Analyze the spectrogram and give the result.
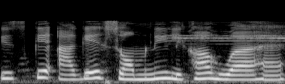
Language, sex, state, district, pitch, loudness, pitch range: Hindi, female, Jharkhand, Palamu, 245 Hz, -12 LUFS, 230-275 Hz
